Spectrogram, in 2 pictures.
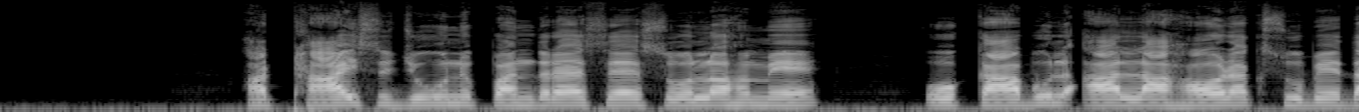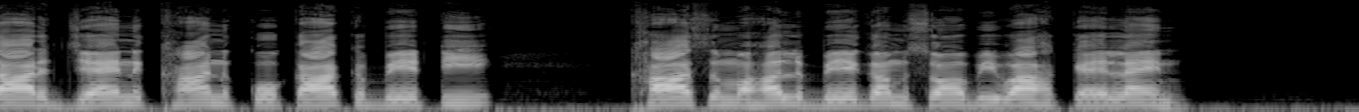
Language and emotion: Maithili, neutral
